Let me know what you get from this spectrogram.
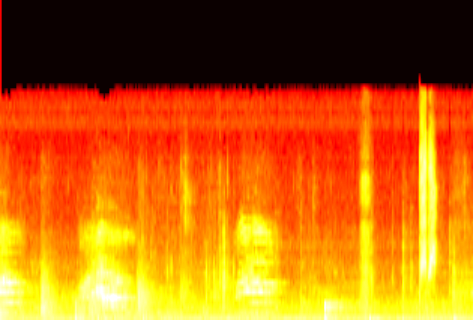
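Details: A sad cat giving two plaintive, wavering meows close together, each sliding up then down, followed by a short quieter mew and a few clicks, over a steady low hum.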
